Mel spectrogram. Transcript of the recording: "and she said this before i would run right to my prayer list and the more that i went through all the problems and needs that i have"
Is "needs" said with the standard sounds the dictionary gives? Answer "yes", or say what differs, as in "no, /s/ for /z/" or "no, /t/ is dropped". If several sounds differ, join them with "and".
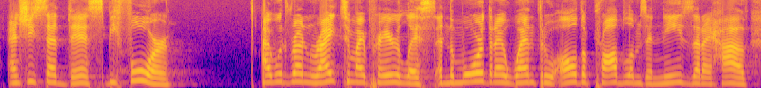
yes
